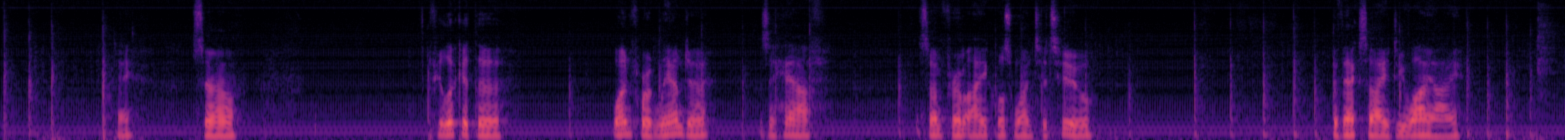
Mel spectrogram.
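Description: A man speaks calmly and clearly, as if lecturing.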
